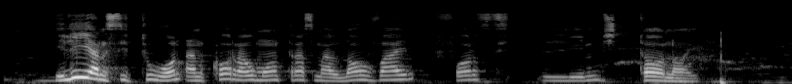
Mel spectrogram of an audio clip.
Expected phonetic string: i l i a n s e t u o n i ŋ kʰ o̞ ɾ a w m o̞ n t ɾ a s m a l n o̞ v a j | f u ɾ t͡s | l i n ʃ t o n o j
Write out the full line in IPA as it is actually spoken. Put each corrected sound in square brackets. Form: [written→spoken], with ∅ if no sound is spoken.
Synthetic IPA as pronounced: i l i a n s [e→i] t u o n [i→a] ŋ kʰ o̞ ɾ a w m o̞ n t ɾ a s m a l n o̞ v a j | f [u→o] ɾ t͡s | l i [n→m] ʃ t o n o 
